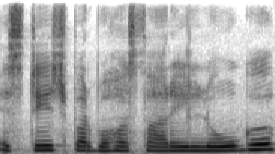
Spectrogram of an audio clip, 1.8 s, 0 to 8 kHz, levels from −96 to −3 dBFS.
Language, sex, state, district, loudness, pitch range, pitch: Hindi, female, Uttar Pradesh, Deoria, -15 LUFS, 205-235 Hz, 220 Hz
